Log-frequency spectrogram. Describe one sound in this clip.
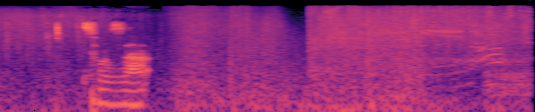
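A fiery explosion booms.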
